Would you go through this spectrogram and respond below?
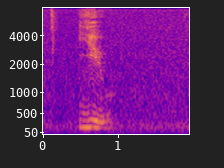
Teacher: The tip of the tongue still remains forward in the U as in boo vowel, U, here behind the bottom front teeth or slightly lower in the soft tissue.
